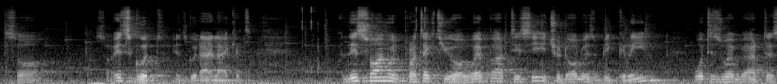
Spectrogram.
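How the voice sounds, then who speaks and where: A man from Oman chatting casually through a software walkthrough, explaining with fillers and restarts. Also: mid-range voice, lively intonation, normal speed, faint music behind. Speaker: tech video host. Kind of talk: screen-recorded software walkthrough. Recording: echoey room with faint ambience.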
